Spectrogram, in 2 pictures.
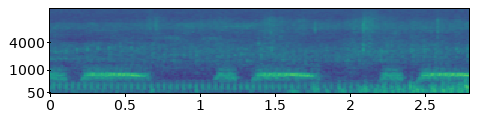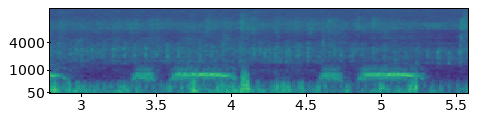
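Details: A spotted dove from coastal Ca Mau coos in hollow, mid-pitched coos in quick pairs and triplets, roughly one a second, over a steady low rumble.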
